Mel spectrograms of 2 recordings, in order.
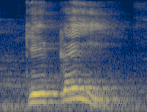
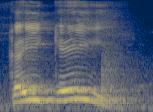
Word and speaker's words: कैकेयी: केकई, केकई राम की सौतेली माता जी का नाम था केकई, ये शुद्ध है? नहीं। कैकेयी, कैकेयी, ये बोल ही नहीं सकते, इसको उच्चारण का अभ्यास ही नहीं है हम लोगों को। कैकेयी, कैकेयी ये शब्द है।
